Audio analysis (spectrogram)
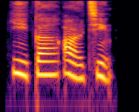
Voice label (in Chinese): "一干二净", Chinese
